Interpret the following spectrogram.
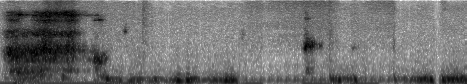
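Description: Near silence: a short breath near the start, then only a faint low hum.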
